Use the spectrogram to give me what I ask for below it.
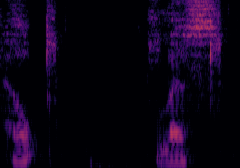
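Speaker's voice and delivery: very slow, each syllable drawn out; slow syllable demo. Shown as a demonstration. Teacher showing the class how to split Helplessness, very slow. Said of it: "how you would do syllables".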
